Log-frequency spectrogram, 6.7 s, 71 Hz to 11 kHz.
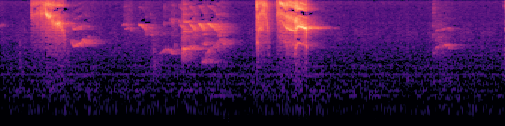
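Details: Female canary kept as a pet, chattering back and forth with her owner in February 2018: a string of short high chirps and twittering notes, with a louder sharp burst near the middle, then quiet.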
